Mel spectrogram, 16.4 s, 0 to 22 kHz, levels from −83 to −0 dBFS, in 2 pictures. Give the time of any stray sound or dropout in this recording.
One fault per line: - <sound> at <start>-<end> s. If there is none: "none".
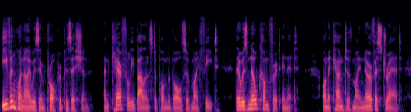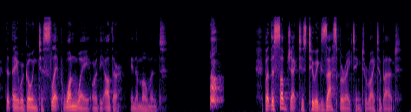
- bark at 12.4-12.7 s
